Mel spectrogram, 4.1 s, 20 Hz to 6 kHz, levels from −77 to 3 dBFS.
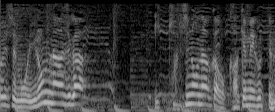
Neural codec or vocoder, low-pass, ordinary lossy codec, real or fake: none; 5.4 kHz; none; real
